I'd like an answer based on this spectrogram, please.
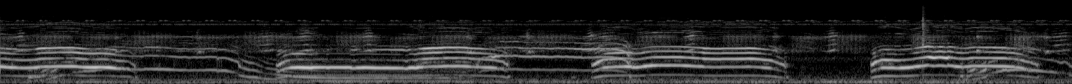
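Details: Domestic cats fighting, a very loud and weird exchange: long, wavering harmonic yowls that rise, hold and bend downward, in drawn-out bursts of about two to three seconds with short gaps, overlapping voices at times.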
